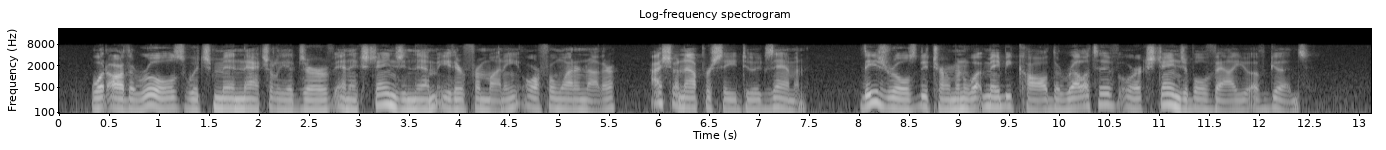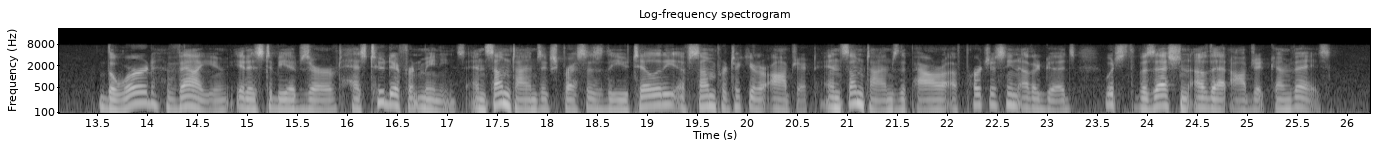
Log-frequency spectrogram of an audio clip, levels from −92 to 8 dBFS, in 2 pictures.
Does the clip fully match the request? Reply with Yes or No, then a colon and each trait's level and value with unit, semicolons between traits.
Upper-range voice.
No: low, 115 Hz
